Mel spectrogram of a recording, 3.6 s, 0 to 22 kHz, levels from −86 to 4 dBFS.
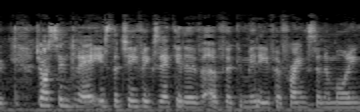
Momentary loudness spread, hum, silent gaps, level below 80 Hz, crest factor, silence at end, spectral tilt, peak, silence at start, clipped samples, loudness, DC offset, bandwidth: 9 LU; none; none; -58 dBFS; 20 dB; 0 s; 0.5 dB/octave; -6 dBFS; 0 s; under 0.1%; -24 LUFS; under 0.1%; 15 kHz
